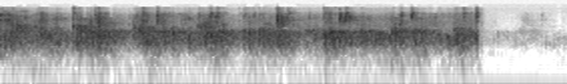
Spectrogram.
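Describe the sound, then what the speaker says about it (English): A burst of audience applause, dense and lively, that stops abruptly, leaving near silence. "Let's give Sean a round of applause."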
